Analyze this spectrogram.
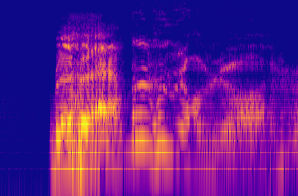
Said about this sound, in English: Clearing my throat and barfing at the same time.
